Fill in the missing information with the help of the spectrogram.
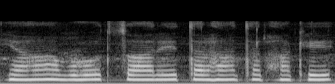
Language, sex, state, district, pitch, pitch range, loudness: Hindi, female, Madhya Pradesh, Bhopal, 220 Hz, 215-225 Hz, -15 LUFS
